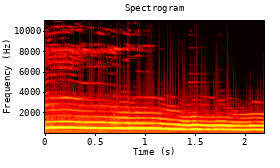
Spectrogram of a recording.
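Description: A single long, wavering canine-like howl played as a sound effect during a tabletop role-playing game, loud and clear, sliding slowly downward in pitch over about two seconds, with no talk over it.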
